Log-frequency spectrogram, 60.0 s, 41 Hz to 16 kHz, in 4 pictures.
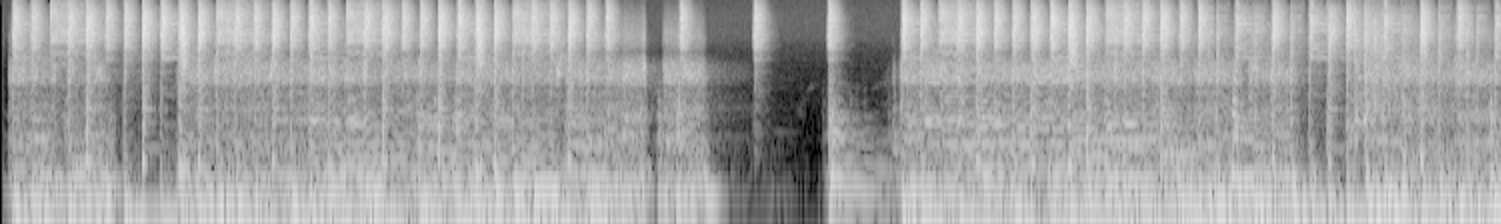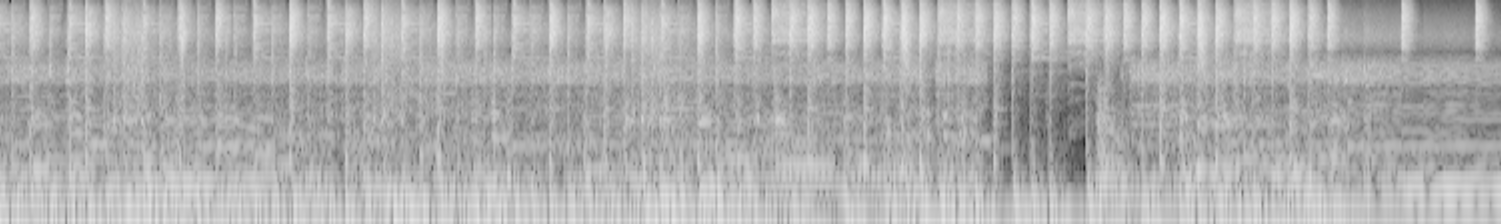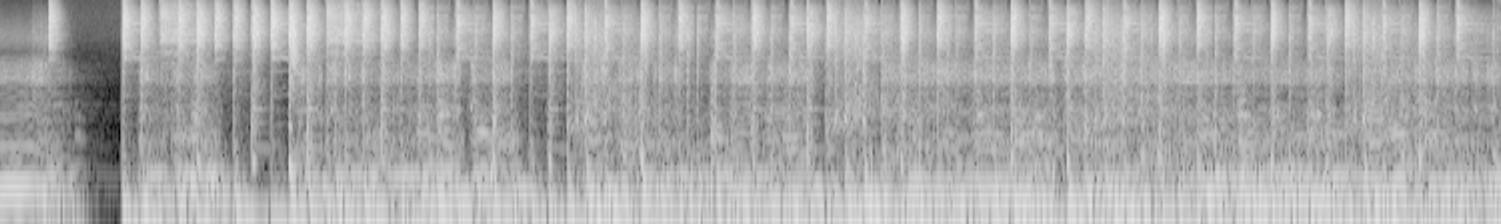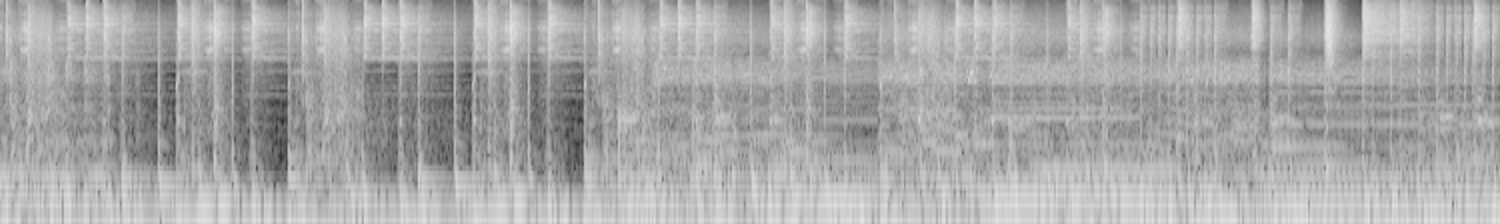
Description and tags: Metal Head
All the music on these tracks was written by me. All instruments were played by me as well. All you have to to is loop them and you'll have a great base rhythm for your projects or to just jam with. That's why I create these types of loops; they help me create full finished compositions. If you would like to check out my original music it is available here:
The-Road-to-Oblivion-2
Techno, Dubstep, Dub, Audio, Classical, Rap, Synth, Rock, Beats, Metal, Guitar, House, Traxis, Keyboards, Clips, Electro, Blues, EDM, Music, Original, Country, Jam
